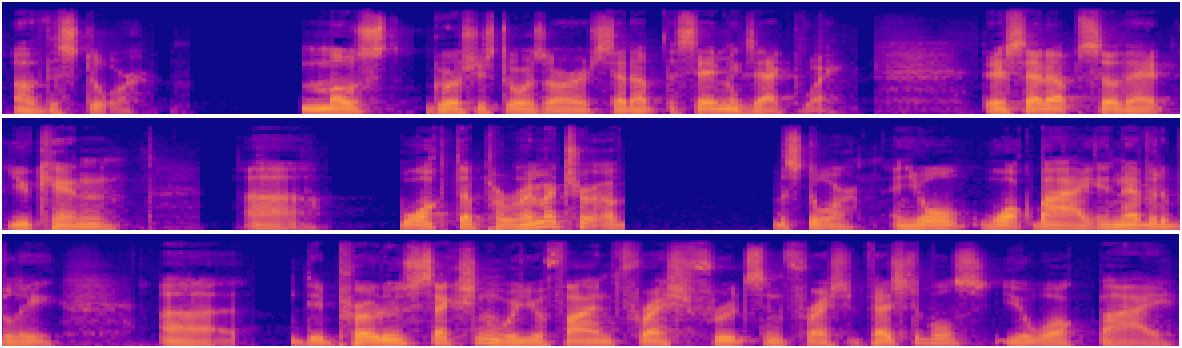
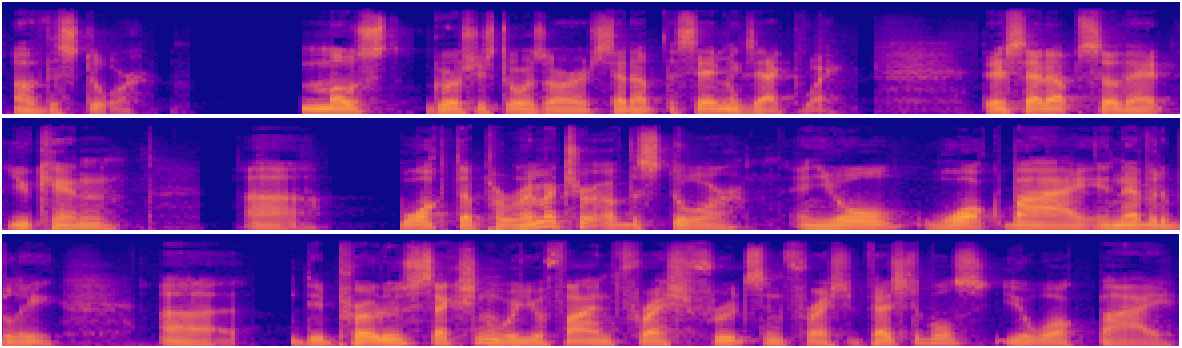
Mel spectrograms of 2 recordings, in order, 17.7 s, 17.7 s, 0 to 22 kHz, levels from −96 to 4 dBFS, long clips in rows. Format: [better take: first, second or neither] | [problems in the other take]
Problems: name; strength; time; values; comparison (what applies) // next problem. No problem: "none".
second | audio freezing; at 9 s for 1 s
